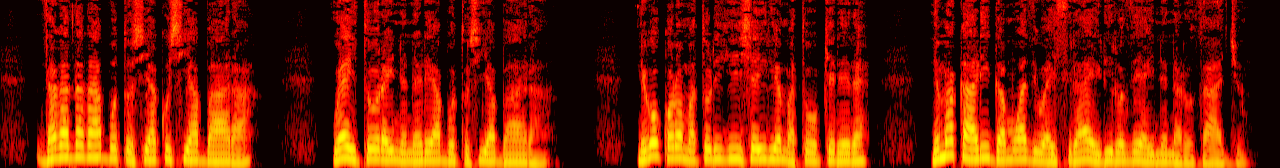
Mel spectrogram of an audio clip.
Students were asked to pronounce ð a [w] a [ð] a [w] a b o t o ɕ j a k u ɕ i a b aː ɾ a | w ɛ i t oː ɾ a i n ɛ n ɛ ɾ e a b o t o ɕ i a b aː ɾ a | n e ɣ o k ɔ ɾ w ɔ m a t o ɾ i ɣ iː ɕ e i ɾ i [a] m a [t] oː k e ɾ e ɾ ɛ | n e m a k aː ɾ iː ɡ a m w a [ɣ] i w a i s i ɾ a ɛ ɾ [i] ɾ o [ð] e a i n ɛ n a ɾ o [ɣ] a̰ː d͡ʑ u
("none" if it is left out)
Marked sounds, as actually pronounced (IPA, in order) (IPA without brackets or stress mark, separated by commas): ɣ, ð, ɣ, ɛ, t, ð, i, ð, ð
